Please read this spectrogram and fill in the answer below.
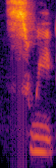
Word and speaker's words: Suite: help you ah yes sweet is spelled s UI T we think it's clever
